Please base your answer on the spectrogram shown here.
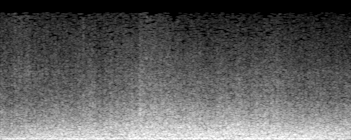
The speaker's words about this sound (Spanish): ¿qué onda este subte tan lleno?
